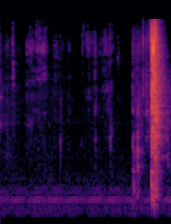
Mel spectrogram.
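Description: Scrap copy paper being torn by hand: faint handling, then one short, loud rip just before the end.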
